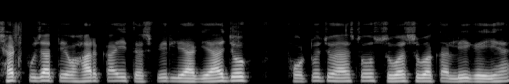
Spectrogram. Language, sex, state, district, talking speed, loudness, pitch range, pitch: Hindi, male, Delhi, New Delhi, 225 wpm, -18 LUFS, 145-170 Hz, 155 Hz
